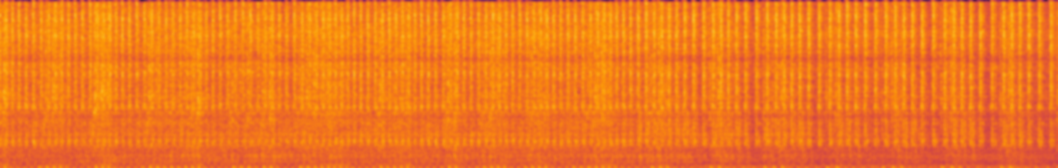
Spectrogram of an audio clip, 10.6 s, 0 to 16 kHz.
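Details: Honda Wave 110i with stock engine parts after ECU reflashed to factory standard map: steady, even low putter at idle, regular firing pulses, no knocks or misses; normal idle after fix.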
